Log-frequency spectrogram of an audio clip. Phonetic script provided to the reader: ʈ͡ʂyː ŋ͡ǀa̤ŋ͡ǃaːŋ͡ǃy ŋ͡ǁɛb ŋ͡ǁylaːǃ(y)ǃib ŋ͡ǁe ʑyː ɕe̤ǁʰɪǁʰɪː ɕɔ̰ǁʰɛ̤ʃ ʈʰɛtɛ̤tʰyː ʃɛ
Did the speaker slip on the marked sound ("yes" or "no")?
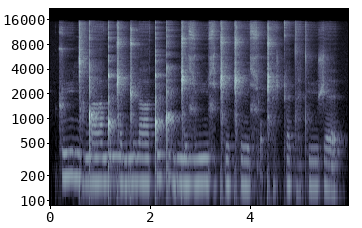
no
